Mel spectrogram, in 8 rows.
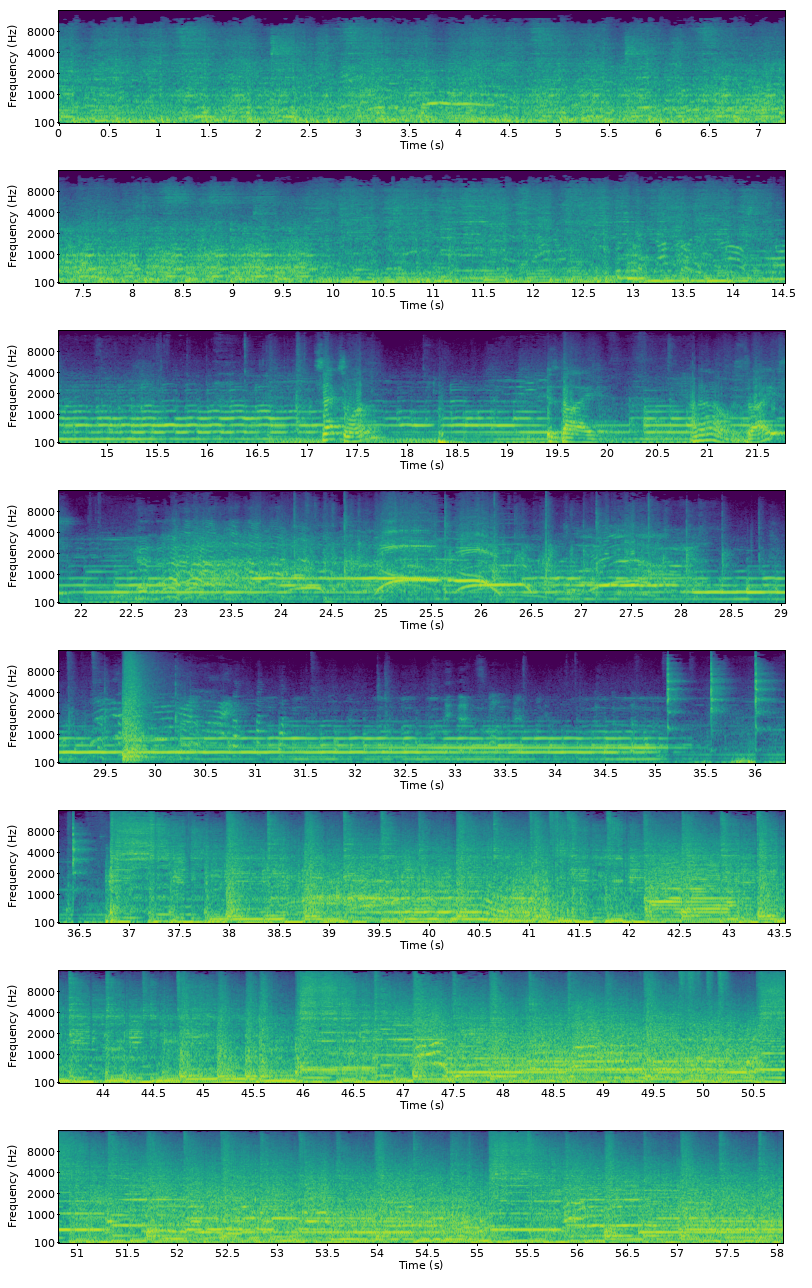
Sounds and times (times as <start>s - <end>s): Music: 0.0s - 58.0s.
